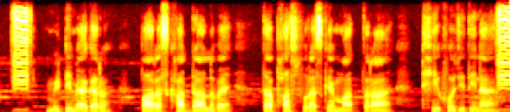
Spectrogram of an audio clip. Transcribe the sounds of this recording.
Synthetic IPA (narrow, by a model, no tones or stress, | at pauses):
mɪʈːimẽɐɡəɾpaːɾəskʰaːʈ̚ɖaːlʋe | t̪ɐpʰaːspʊɾəskemaːt̪ɾã | ʈʰiːkɦoːd͡ʒit̪inaː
